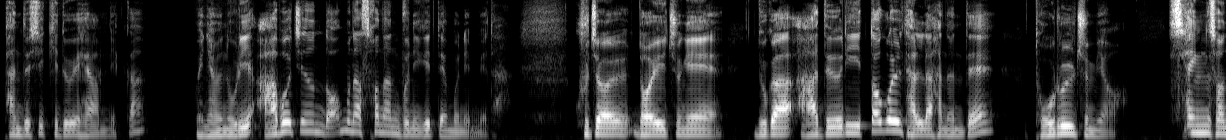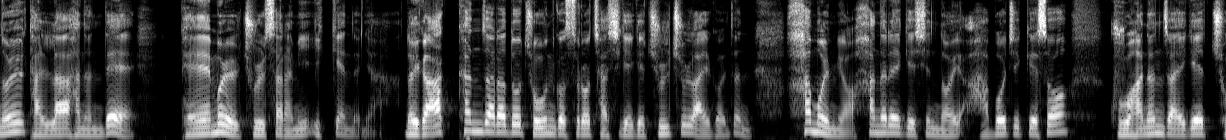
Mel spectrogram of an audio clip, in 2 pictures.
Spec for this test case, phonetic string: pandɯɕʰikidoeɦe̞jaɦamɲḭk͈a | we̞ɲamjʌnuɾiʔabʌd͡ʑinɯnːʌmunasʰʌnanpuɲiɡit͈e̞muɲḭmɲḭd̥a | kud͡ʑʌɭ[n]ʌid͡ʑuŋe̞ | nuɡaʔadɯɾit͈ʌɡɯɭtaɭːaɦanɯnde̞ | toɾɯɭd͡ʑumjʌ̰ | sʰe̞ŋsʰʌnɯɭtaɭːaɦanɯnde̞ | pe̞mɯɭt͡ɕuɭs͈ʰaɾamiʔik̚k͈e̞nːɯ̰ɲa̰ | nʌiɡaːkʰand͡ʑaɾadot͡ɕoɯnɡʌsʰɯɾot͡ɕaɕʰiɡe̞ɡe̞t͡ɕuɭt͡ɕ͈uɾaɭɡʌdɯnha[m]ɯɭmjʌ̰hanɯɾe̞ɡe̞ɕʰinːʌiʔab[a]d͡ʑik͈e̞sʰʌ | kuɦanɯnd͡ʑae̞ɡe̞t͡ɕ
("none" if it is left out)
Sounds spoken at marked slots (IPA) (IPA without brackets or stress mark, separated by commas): n, m, ʌ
